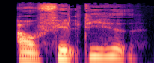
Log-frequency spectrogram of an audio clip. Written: affældighed

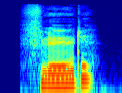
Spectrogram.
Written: FLIRTEDES

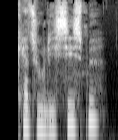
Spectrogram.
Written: katolicisme

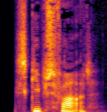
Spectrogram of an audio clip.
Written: skibsfart

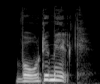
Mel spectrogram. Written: vortemælk

